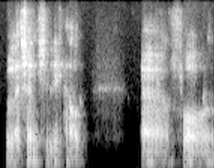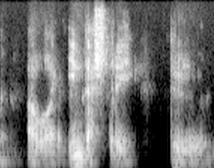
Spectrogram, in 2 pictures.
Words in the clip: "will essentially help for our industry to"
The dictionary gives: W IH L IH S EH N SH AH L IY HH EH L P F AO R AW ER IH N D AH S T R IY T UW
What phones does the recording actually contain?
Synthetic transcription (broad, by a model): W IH L IH S EH N SH AH L IY HH EH L P F AO R AW ER IH N D AH S T R IY T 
